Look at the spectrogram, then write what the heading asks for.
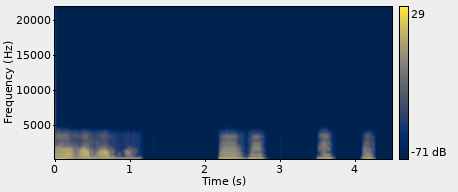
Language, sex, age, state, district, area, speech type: Sanskrit, female, 30-45, Tamil Nadu, Karur, rural, conversation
